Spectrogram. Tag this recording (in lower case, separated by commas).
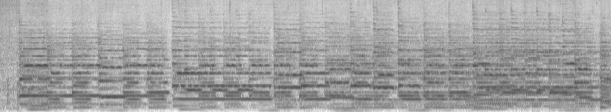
music, musical instrument, keyboard (musical)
